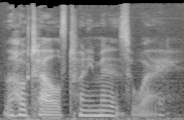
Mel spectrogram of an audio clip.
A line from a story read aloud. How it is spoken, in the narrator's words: John says hoarsely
